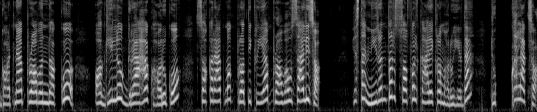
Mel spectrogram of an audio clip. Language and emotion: Nepali, surprised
